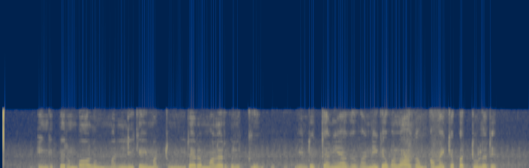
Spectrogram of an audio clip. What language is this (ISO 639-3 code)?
tam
